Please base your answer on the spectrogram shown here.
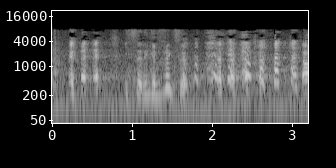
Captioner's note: laughs; man and woman laugh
